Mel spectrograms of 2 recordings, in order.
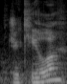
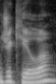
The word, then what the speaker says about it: Jaquilla: my name is dan jaquilla yeah definitely i want to pick that mic up okay yeah yeah sorry about that dan jaquilla uh rhymes with tequila if you're having trouble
